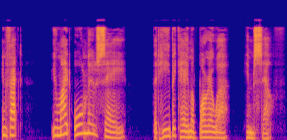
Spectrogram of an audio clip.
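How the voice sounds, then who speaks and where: A woman voicing a reserved, wistful older lady in an audiobook, speaking gently and hesitantly as she looks back. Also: low voice, expressive, a little slow, creaky, no room sound, studio quality, heavily acted. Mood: reflective. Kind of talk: audiobook character voice.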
